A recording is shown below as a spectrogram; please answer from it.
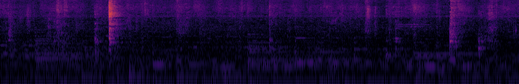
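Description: Chicken frying with cashew nut paste in a pan sizzles steadily while a spoon stirs and clinks against the metal in irregular strokes, with no talking.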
